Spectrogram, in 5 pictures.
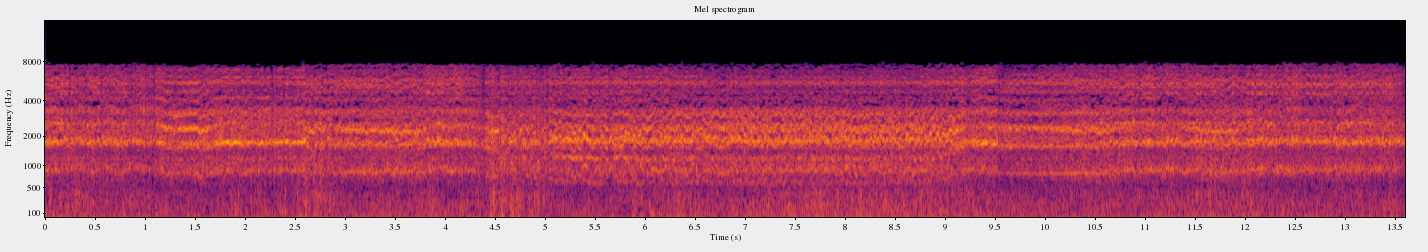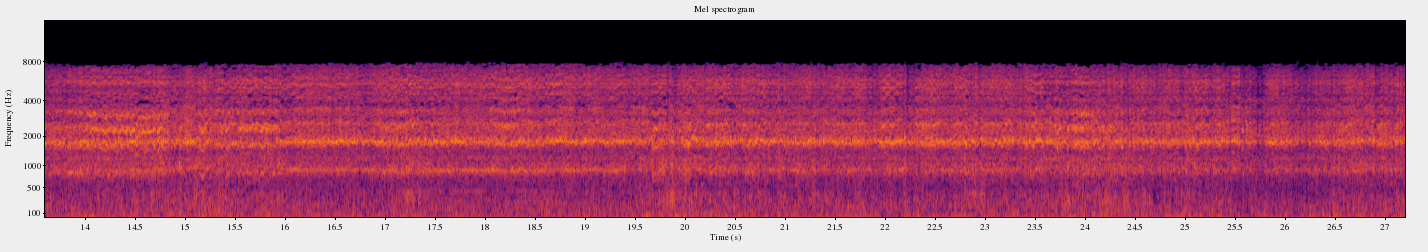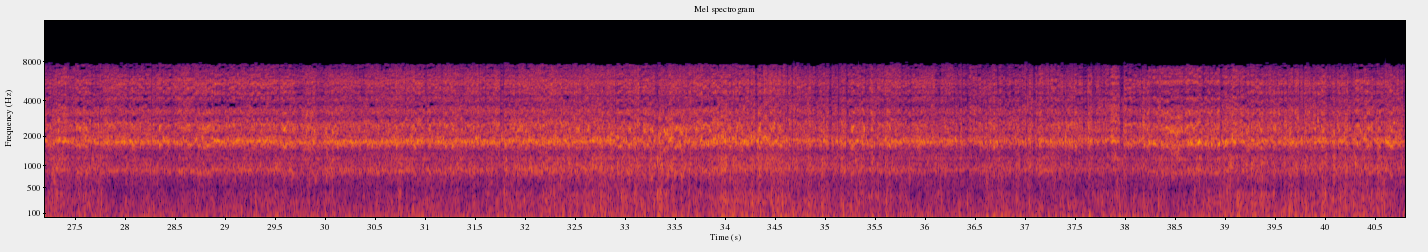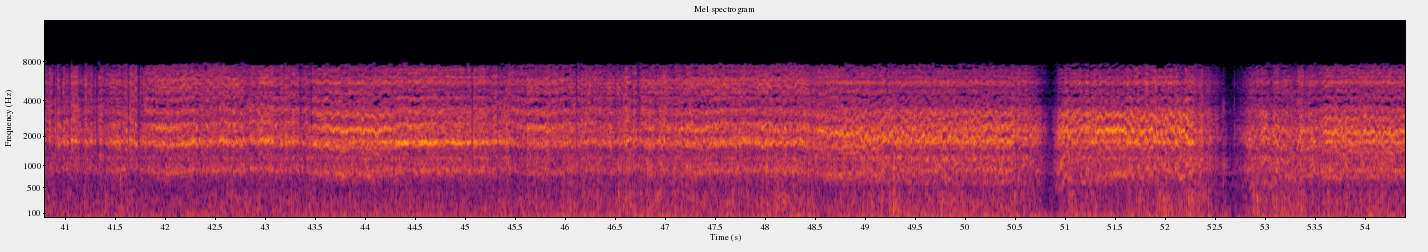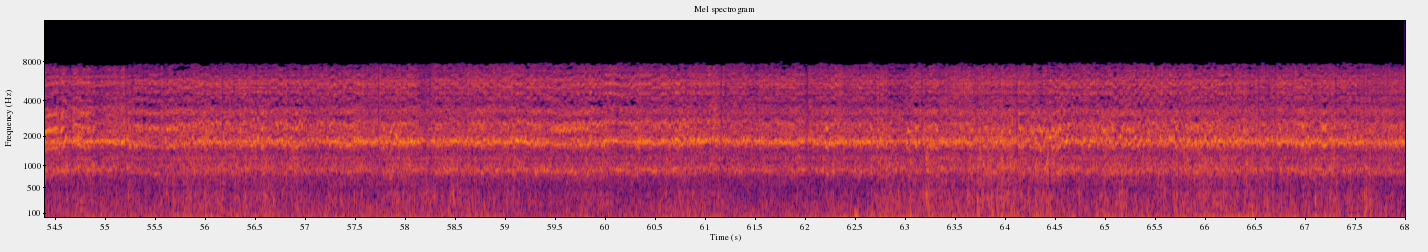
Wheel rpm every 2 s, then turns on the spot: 230, 220, 210, 200, 200, 220, 230, 220, 230, 230, 230, 230, 230, 230, 230, 230, 230, 240, 240, 230, 230, 230, 220, 230, 210, 170, 160, 210, 230, 230, 230, 230, 220, 230.
none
